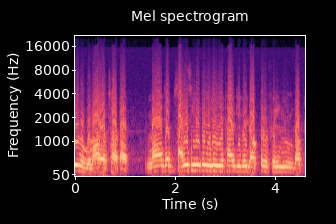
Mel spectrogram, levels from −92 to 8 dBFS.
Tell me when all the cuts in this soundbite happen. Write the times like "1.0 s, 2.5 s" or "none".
1.4 s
